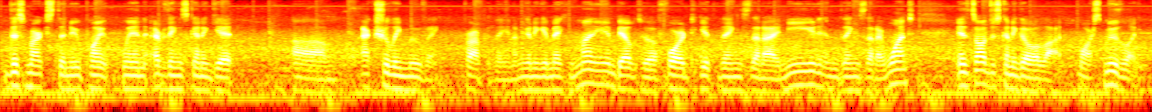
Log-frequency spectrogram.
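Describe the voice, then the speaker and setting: Very fast and fairly even in intonation, a man at medium pitch talks over noticeable background noise. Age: 18. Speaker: indie game developer vlogger. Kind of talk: casual video log.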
